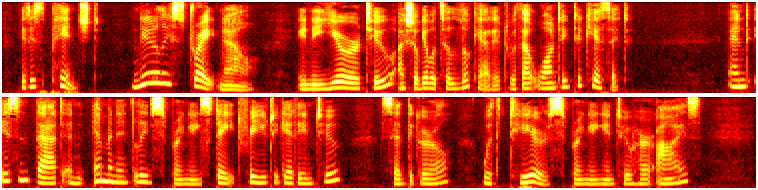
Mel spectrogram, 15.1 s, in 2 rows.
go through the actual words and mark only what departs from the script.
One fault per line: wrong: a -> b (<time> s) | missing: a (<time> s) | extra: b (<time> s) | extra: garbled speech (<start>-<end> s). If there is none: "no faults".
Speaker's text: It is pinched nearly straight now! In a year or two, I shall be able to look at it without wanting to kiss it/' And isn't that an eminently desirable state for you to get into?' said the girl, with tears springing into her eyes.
missing: be (4.2 s)
wrong: desirable -> springing (9.0 s)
